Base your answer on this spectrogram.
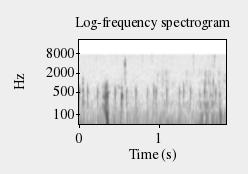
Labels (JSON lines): {"label": "biophony, knock croak", "recorder": "SoundTrap 300"}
